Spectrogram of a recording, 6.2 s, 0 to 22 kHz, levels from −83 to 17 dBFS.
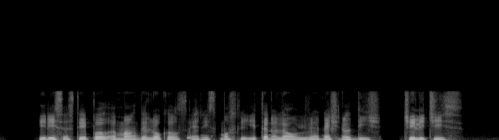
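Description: A speech recording, with nothing technically wrong with it.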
